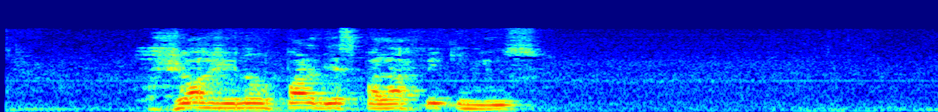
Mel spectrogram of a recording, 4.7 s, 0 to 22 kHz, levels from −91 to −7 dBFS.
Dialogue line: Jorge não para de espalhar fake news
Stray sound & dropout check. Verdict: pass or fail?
pass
